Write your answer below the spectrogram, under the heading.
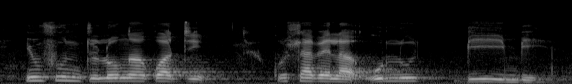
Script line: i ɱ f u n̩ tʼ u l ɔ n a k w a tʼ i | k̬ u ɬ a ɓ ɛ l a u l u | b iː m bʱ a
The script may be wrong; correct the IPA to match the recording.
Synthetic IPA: i ɱ f u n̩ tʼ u l ɔ ŋ a k w a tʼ i | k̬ u ɬ a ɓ ɛ l a u l u | b iː m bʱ i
